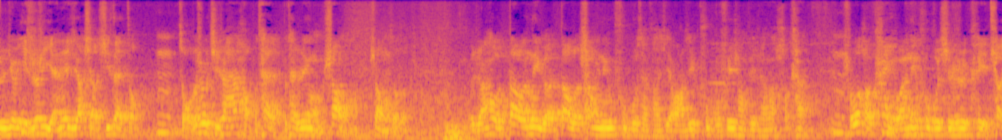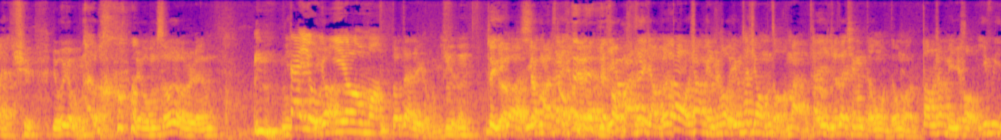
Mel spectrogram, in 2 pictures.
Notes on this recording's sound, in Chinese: 本期节目为在张大妈办公区用录音笔录制，可能有街道上的杂音，请见谅。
